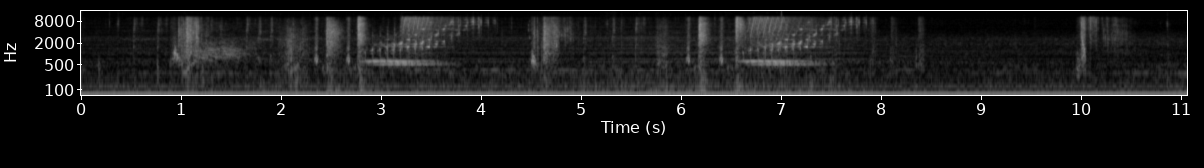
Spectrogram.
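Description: Punches land with sharp thuds during a fight.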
